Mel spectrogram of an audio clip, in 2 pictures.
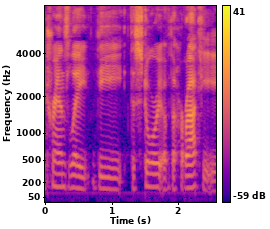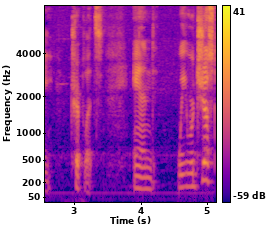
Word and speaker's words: Horatii: The correct Latin pronunciation, though, would be Horatii, if you want to get snobby about it.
